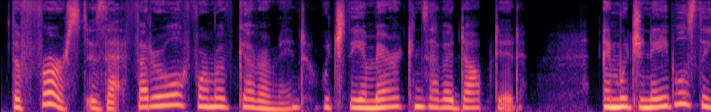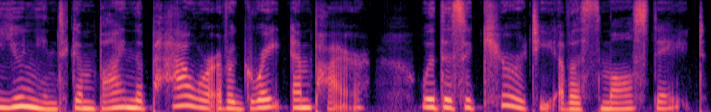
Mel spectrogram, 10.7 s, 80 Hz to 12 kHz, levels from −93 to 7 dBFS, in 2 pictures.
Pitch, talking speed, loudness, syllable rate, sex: 230 Hz, 185 wpm, -16 LUFS, 5.7 syllables/s, female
